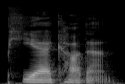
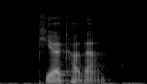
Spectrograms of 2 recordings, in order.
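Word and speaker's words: Pierre Cardin: pierre cardan of course this is not the correct french pronunciation but we like to make everything sound english so in england it would be pierre cardan pierre cardan okay so we've talked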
